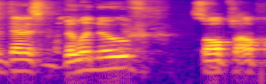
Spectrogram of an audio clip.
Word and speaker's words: Villeneuve: directors damn I some people pronounce it denis villeneuve saul pronouncing Villeneuve his direction of this film was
